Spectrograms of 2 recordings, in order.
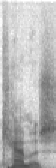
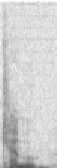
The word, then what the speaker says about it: Camus: It looks like Camus in English, but you pronounce it in French Camus.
